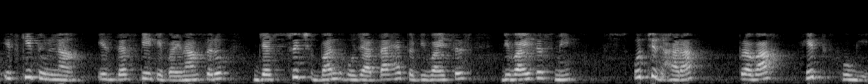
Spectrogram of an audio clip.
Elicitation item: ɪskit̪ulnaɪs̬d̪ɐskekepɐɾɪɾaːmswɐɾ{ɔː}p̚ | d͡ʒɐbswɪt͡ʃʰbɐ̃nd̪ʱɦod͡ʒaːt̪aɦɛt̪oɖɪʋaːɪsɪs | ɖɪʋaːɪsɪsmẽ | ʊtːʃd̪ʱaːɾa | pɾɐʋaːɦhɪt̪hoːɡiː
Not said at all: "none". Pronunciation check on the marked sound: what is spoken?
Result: uː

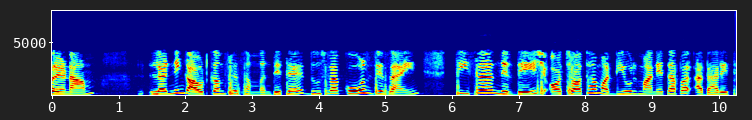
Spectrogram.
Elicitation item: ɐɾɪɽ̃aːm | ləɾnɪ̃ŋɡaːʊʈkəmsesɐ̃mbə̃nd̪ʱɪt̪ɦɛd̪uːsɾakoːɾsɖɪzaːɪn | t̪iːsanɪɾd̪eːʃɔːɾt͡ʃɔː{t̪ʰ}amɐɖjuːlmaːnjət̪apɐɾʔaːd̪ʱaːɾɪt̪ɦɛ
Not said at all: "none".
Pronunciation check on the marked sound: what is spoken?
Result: t̪ʰ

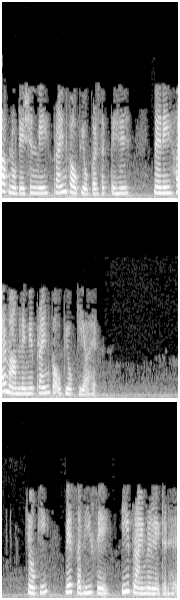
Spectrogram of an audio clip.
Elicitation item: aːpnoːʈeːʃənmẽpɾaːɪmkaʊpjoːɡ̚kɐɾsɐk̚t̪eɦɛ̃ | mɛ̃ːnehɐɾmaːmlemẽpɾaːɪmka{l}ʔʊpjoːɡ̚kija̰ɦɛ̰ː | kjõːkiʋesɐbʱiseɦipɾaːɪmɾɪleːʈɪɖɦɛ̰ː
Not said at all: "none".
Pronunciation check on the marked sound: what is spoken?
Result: none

